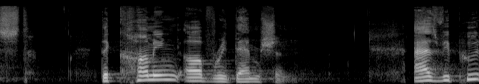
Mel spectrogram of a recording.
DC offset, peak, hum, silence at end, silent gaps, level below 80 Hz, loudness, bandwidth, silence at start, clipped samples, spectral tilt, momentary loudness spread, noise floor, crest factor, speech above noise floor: under 0.1%; -4 dBFS; none; 0 s; none; -70 dBFS; -23 LUFS; 16.5 kHz; 0 s; under 0.1%; -4.5 dB/octave; 12 LU; -63 dBFS; 22 dB; 41 dB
